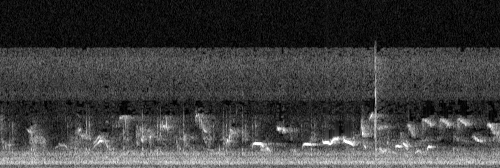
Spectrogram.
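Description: Distant wild birds calling: many short, high chirps and slurred notes, overlapping and scattered, over a steady outdoor hiss, with one sharp tick between three and four seconds in.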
